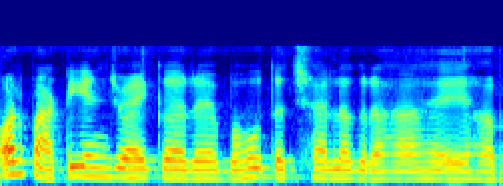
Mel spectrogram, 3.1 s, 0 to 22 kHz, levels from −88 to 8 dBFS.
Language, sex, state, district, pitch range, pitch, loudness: Hindi, female, Chandigarh, Chandigarh, 180-205 Hz, 190 Hz, -20 LUFS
